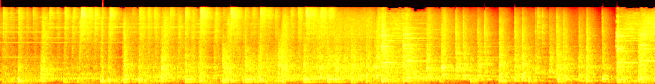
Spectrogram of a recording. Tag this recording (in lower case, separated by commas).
mallet percussion, glockenspiel, marimba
